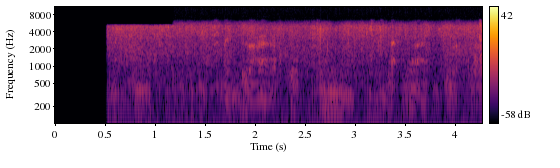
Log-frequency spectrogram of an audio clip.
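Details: Wild boar piglet nursing at its mother: low, rhythmic grunting with short nasal oinks and soft squeaks, heard against a constant hiss of outdoor background noise.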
